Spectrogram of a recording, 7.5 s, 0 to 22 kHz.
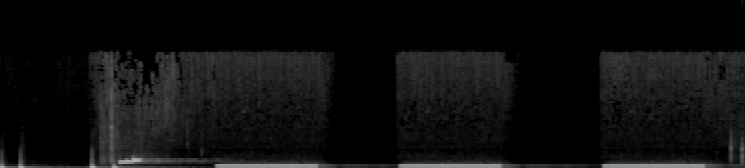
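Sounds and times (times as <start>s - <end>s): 
phone call ringback tone: 2.2s - 3.2s, 4.0s - 5.1s, 6.1s - 7.1s.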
